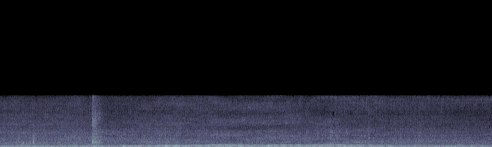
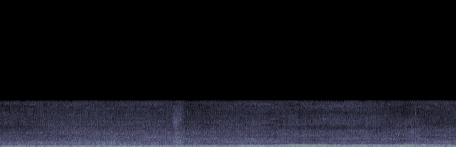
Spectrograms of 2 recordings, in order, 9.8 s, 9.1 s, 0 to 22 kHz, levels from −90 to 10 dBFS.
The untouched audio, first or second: first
